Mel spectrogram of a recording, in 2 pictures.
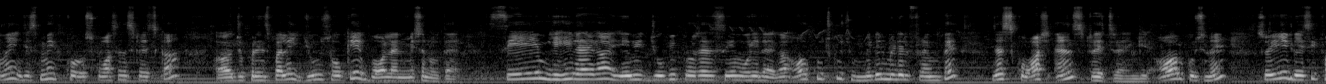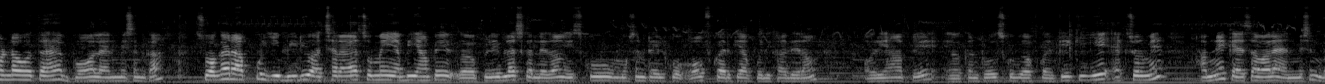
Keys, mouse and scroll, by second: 20.6 click.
